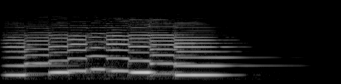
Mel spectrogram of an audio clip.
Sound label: Violin Whole Note Runs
